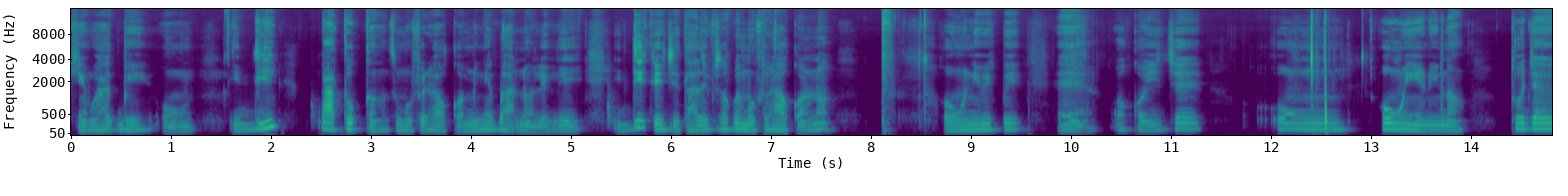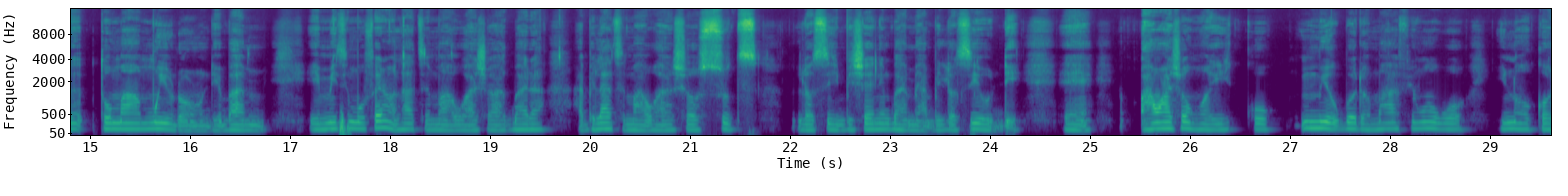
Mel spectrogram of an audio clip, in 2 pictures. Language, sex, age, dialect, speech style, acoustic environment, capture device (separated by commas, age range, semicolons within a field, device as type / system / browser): Yoruba, male, 25-34, Nigeria - Lagos Yoruba, anxious, silence, mobile / Linux / Chrome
